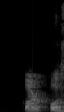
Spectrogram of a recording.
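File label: "korpus", Malay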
